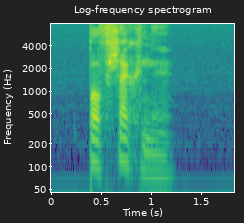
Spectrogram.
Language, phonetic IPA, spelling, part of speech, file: Polish, [pɔˈfʃɛxnɨ], powszechny, adjective, Pl-powszechny.ogg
